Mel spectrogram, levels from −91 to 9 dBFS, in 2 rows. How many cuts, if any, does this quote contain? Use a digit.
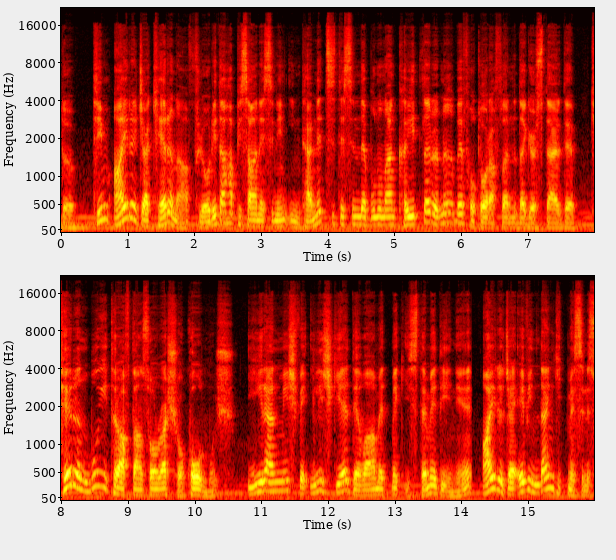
0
